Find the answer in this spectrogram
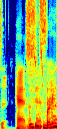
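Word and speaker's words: Höss: It is surrounding the, I believe it's spelled Hoss, but it is in the, how do you pronounce it? Hess. We're going to say huh. Hess. Hess.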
